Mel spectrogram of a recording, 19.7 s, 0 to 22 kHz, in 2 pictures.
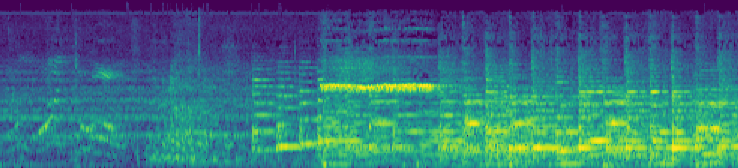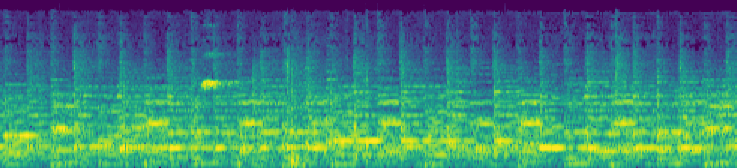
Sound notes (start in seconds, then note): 4.2 whistle blows; 6.0 whimsical 1920's music; 12.4 whistle blows; 13.6 whimsical 1920's music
